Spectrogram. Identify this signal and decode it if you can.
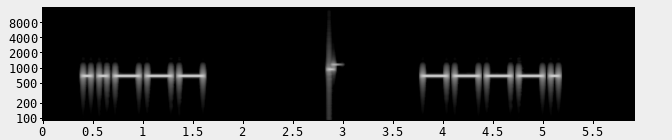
Morse code, heard as a keyed tone, about 15 wpm, 700 Hz. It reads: 2 9
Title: Single Letter-Number Alt 15wpm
